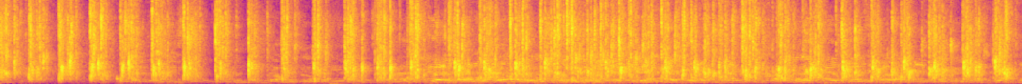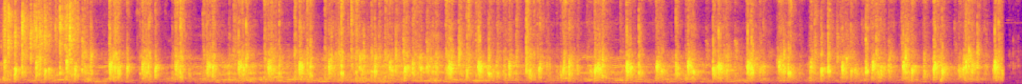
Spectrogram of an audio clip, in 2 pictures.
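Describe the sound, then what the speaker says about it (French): Ministers in a council meeting room clap in sustained, dense rhythmic applause that keeps going for about twenty seconds, close and steady, as officials enter the hall, with a voice speaking over parts of it. "le premier ministre Yacouba Isaac Zida font leur entrée dans la salle sous les applaudissements nourris des ministres"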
